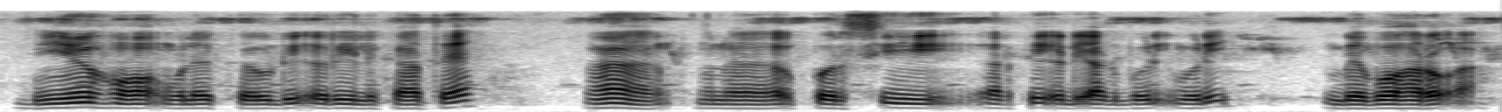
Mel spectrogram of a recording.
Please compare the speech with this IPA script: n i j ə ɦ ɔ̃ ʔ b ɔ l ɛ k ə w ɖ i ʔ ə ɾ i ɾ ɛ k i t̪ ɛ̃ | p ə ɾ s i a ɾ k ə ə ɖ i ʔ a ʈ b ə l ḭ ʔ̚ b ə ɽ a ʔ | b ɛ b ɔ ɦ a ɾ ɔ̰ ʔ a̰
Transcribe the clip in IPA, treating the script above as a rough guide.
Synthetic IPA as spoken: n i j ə ɦ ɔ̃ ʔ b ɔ l ɛ k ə w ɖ i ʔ ə ɾ i l ɛ k a t̪ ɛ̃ | p ə ɾ s i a ɾ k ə ə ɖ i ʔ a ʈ b ə ɽ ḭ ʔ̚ b ə ɽ i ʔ | b ɛ b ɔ ɦ a ɾ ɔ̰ ʔ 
